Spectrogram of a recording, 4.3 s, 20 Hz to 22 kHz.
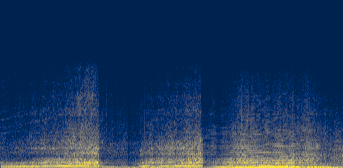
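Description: A Hertz Ford Escort rally car on a stage of the 1994 Circuit of Ireland Rally, its engine revving hard and rising in pitch through the gears, with sharp lifts off the throttle between pulls, loud and close.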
